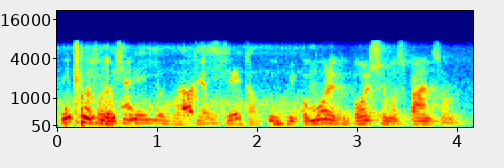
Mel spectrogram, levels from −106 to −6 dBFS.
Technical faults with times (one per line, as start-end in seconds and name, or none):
0.00-4.16 AMR wideband (HD Voice) codec
0.00-0.30 speech suppressed in double talk
1.34-1.40 echo leak
2.01-2.46 echo leak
